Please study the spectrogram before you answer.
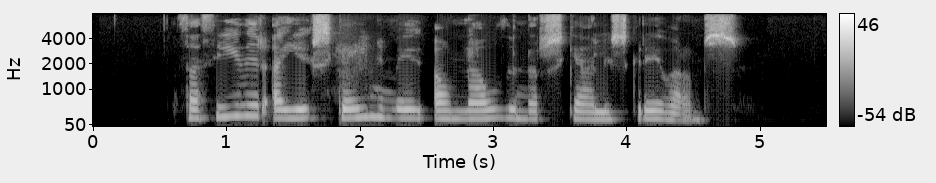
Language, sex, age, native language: Icelandic, female, 30-39, Icelandic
